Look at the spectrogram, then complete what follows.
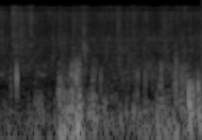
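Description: Irregular low thumps and rumble on a handheld phone's microphone, from the footsteps and handling of someone walking while filming. The loudest thumps come a little under a second in and again near the end.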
